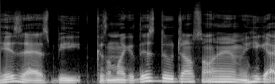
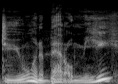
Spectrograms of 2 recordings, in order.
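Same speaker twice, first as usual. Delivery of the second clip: imitated anime-style character voice, taunting. Retelling a man challenging another to fight: imitating an anime character. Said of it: "he's like an anime character".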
